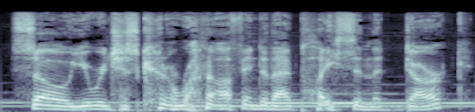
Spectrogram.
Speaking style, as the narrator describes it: he laughed

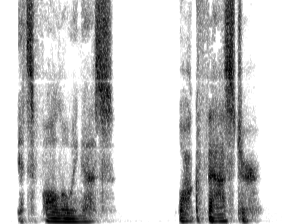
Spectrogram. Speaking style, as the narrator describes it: Under my breath, said

